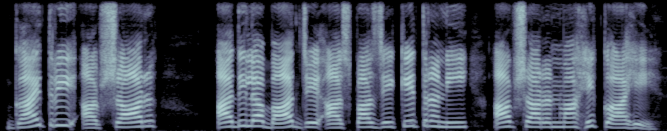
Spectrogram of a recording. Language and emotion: Sindhi, neutral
